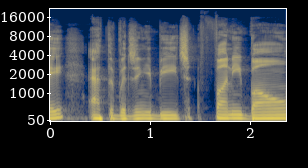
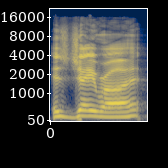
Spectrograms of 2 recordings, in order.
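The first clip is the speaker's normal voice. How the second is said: loud, raised announcer call; show intro call; 5 semitones higher, 7 dB louder than usual. Real, not acted. Host introducing himself on the podcast, loud intro call. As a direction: belt out your name to open the show.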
